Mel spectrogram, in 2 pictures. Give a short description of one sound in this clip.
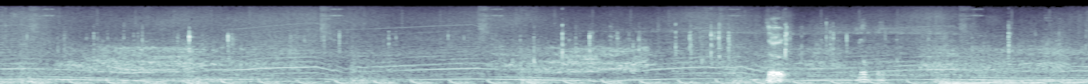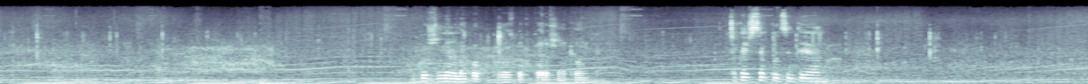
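Tyres screech on tarmac.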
